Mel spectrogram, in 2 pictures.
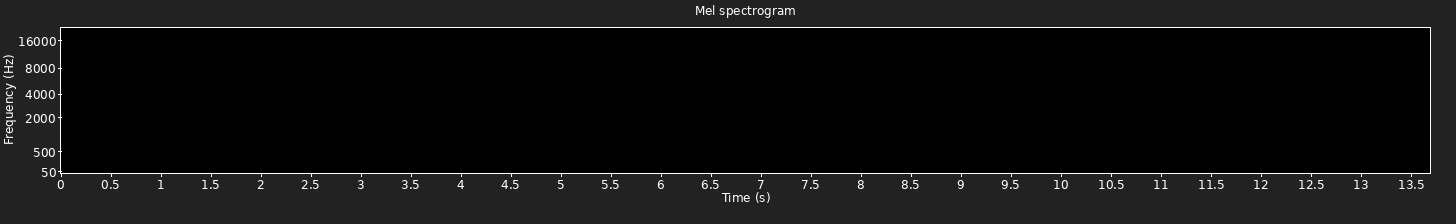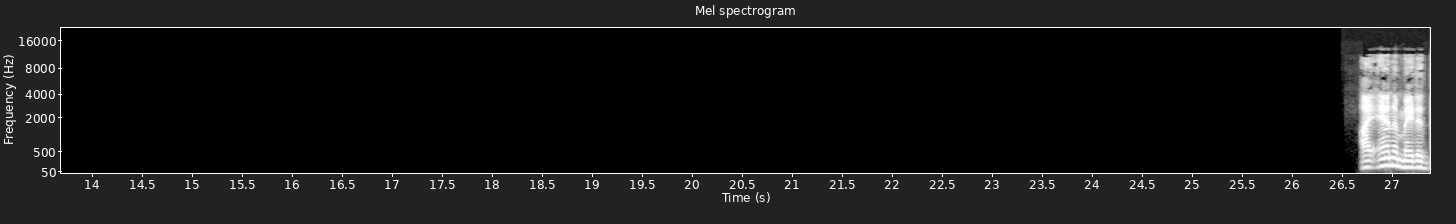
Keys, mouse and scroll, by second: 1.0 click, 3.3 KP_0, 4.1-5.8 scroll down 6, 4.6 middle click, 5.8 scroll up 2, 6.8-7.6 scroll down 1, 8.7-9.4 typing, 10.0 Return, 11.0 g, 11.1 y, 12.4 click, 13.2 KP_0, 13.8 space, 15.5 space, 16.8 click, 17.6 scroll down 2, 18.0 click, 18.2-26.8 typing, 18.6 scroll up 3, 19.4 scroll down 2, 19.7 click, 21.4 click, 22.4-22.8 drag, 23.2 click, 24.7 click, 25.0 scroll up 3, 25.2 Escape, 25.9 click, 26.5 click, 27.1 scroll down 3.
